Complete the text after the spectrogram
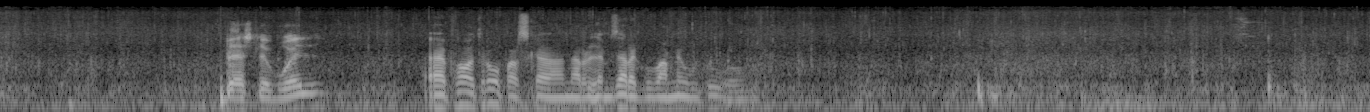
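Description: Waves wash softly against a wooden ship's hull.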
